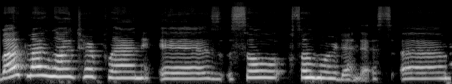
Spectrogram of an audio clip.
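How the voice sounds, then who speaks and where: A non-native accent comes through at a very slow pace, with ordinary pitch variation. Loudness swings widely. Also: woman, high pitch for a woman. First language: not English. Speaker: project founder. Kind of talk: interview. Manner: halting.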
